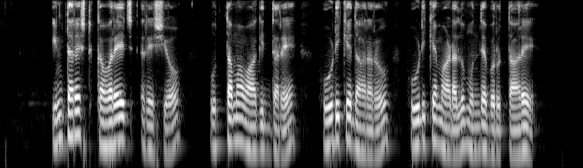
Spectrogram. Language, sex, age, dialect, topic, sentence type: Kannada, male, 18-24, Mysore Kannada, banking, statement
